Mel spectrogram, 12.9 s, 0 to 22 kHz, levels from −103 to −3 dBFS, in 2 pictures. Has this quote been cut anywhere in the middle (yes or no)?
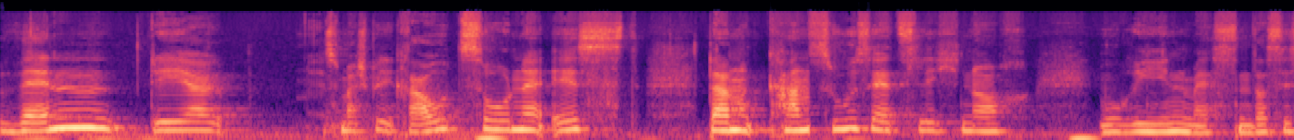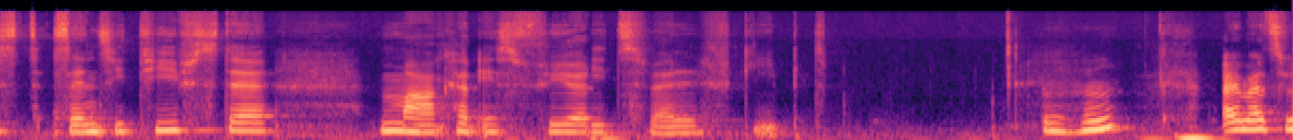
yes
